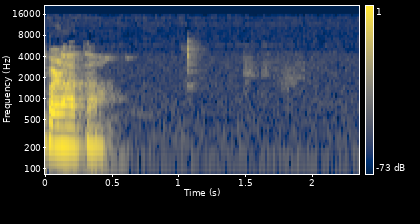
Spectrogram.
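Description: A woman's speaking voice trailing off in the first half second, then near silence broken by one faint click about a second in.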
